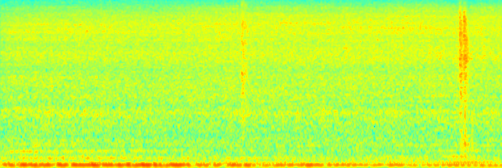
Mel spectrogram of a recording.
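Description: Low, steady rumble of a car engine idling.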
